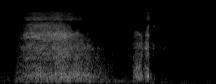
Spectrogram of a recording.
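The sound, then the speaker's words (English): Two forceful breaths of bhastrika pranayama (bellows breathing) rush through the nose, loud: a long, airy inhale-like whoosh followed by a short, sharp snort-like exhale, with no talking. “Bhastrika pranayama. Close your eyes and go. Go as active as you feel comfortable with. Breathing in and out through the nose only.”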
